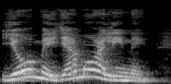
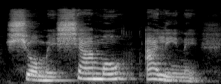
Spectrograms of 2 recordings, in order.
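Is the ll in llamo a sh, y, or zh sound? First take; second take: y; sh. First: The ll sounds like an English y. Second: The ll sounds like an English sh. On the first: This is how most of Spain says it. "O Y com som de I, doble L com som de I" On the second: This is how the River Plate region says it. "Esse som de che vai ser o som do Y e doble L"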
